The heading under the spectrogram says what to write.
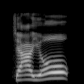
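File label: "jia1 you2", Chinese; 汉语口语新时代-初级下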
